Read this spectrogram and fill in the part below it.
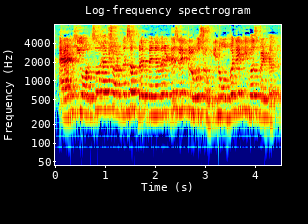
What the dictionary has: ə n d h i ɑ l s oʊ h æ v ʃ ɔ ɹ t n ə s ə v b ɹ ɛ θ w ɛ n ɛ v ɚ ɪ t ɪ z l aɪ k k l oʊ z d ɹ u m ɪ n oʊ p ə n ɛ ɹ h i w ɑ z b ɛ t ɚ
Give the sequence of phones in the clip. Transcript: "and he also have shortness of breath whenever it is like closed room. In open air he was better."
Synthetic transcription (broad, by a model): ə n d h i ɑ l s oʊ h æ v ʃ ɔ ɹ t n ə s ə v b ɹ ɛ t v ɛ n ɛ v ɚ ɪ t ɪ z l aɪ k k l oʊ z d ɹ u m ɪ n oʊ p ə n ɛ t h i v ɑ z b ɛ t ɚ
